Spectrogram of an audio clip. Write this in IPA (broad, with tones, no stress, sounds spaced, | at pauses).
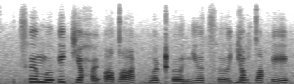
t͡sʰ əː˥ m o˧˥ ʔ e˥ c ɪ˧˥ ħ əː˩ ʔ a˧˥ dˤ əː˧˥ | b o˧˥ ʈʰ ɤ˩˧˩ nʲ ɤː˥ t͡sʰ ɤː˧˥ ɟ o˥ v dˤ ɪ˧˥ h e˧˥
